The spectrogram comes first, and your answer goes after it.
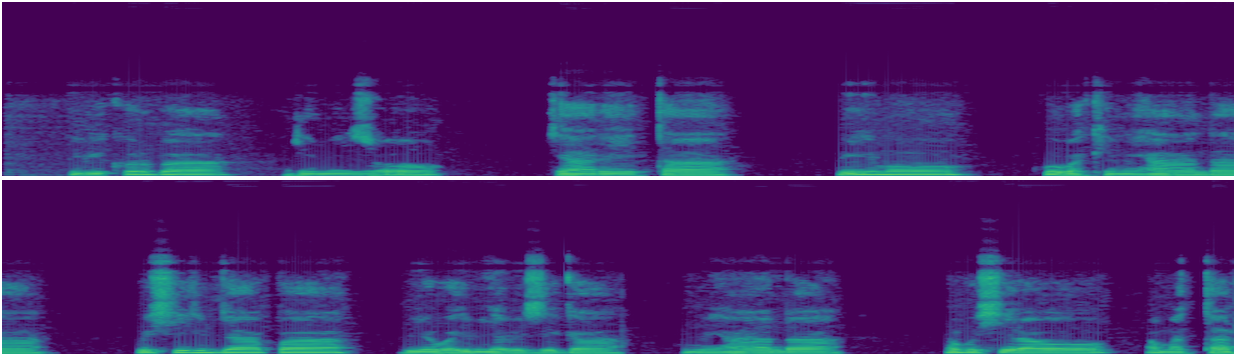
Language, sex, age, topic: Kinyarwanda, male, 18-24, government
